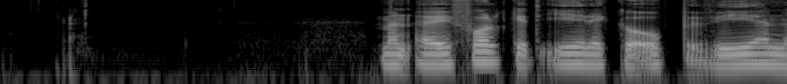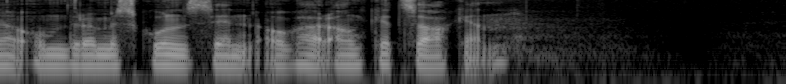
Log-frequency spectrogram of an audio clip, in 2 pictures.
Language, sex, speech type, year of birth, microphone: Norwegian, male, read, 1978, Sennheiser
